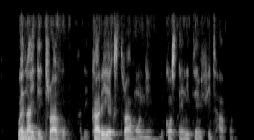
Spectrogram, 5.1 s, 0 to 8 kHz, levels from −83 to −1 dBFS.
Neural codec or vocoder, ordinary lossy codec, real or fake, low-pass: codec, 24 kHz, 6 kbps, HILCodec; none; fake; 7.2 kHz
